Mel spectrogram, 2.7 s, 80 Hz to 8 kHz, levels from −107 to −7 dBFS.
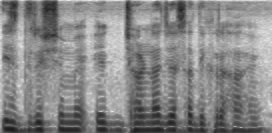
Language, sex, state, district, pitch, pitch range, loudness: Hindi, male, Assam, Kamrup Metropolitan, 155 Hz, 145-160 Hz, -19 LUFS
